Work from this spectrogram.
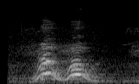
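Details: Male Beagle Bailey calling to play with his eight-weeks-pregnant female Rexa: two quick, tonal yelping barks, each rising then falling in pitch, close together in a quiet room.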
